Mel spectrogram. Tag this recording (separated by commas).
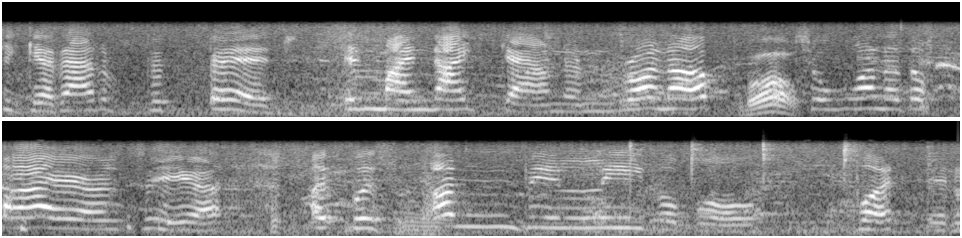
Speech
